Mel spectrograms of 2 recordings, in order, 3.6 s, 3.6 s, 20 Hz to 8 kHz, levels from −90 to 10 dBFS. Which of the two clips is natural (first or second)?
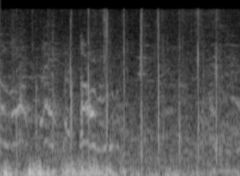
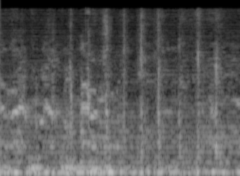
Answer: first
